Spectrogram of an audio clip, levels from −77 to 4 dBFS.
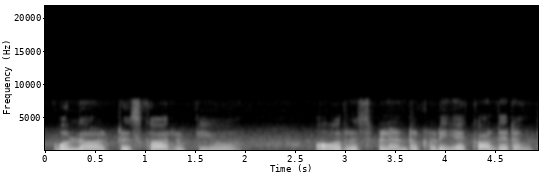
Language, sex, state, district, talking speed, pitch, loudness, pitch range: Hindi, male, Uttar Pradesh, Shamli, 110 wpm, 105 Hz, -21 LUFS, 100-105 Hz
